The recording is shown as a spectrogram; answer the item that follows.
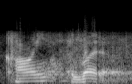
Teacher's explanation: खाई ई के ऊपर अनुस्वार है, उसका उच्चारण अनुनासिक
